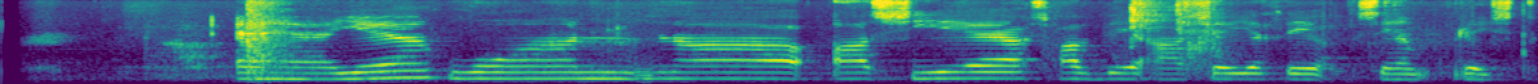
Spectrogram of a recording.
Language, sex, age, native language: Icelandic, male, 12, Icelandic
